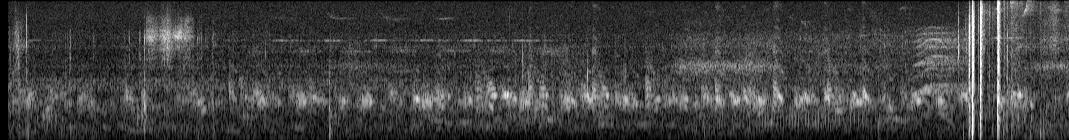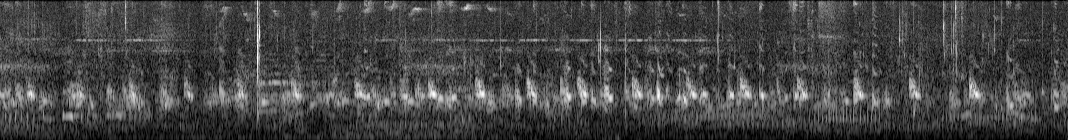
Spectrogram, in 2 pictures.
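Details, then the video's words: Common toads mating in a pond, smaller males clasping females, often in groups: a dense chorus of short, rapid croaking notes overlapping continuously from many animals, with one sharp loud click near the middle. "Frösche/Erdkröten bei der Paarung"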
